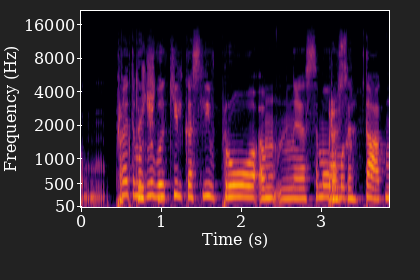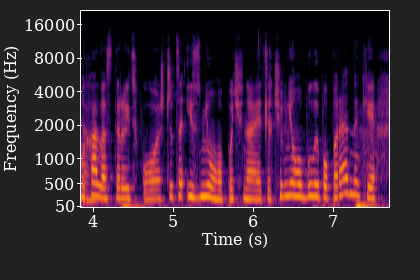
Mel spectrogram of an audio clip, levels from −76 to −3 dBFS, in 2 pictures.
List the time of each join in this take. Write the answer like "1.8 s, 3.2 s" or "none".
none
